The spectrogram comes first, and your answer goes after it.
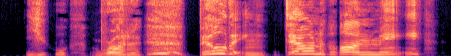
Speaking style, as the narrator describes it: she wheezed

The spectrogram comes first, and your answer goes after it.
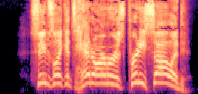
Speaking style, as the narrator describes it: I yelled

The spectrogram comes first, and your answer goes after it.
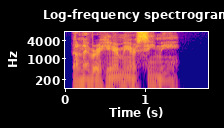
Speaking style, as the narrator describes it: he whispered to himself

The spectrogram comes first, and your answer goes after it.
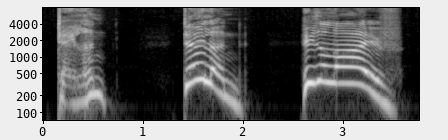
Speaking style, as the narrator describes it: the Bringer cried

